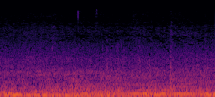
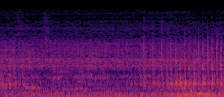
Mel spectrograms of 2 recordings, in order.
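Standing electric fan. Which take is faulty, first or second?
second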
